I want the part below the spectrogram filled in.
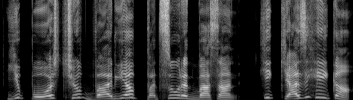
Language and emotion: Kashmiri, disgusted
